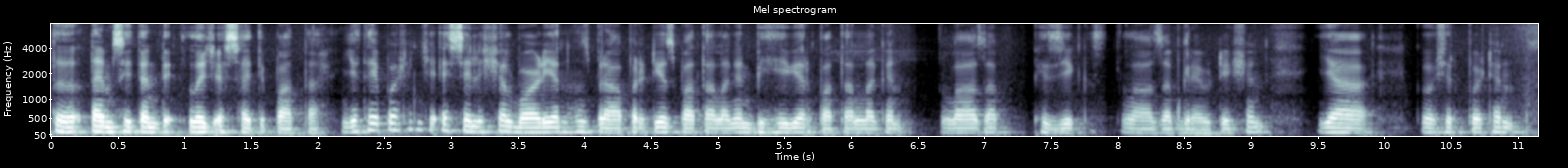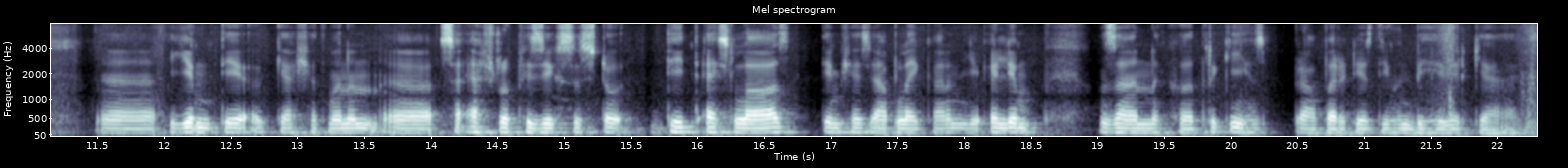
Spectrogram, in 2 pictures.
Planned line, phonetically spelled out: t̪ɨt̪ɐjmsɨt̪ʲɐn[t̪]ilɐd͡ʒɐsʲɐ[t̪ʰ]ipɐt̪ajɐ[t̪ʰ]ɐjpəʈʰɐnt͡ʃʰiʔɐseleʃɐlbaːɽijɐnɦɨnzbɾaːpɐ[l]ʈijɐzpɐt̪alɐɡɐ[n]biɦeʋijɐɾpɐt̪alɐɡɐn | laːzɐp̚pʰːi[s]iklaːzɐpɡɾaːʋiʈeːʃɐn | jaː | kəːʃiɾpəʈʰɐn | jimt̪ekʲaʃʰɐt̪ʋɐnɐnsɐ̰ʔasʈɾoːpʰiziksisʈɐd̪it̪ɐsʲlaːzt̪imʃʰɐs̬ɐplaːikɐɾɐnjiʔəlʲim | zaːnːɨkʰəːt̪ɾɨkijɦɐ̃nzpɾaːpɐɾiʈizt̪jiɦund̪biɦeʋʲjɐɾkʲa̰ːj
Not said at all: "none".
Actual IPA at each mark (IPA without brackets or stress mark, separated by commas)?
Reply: t̪, t̪, t̪ʰ, ɾ, n, z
